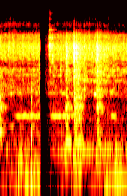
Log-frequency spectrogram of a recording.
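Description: Potato and soy pieces fry in oil for pulao, a soft crackling sizzle marked by a few scraping stirs and light clicks, with a brief dropout partway through.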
